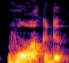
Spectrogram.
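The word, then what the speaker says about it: walked: डब्ल्यू एल के वॉक यहां पे जो हमारा एल है वो भी साइलेंट रहेगा। इसका भी उच्चारण नहीं करना। तो मीनिंग बनी वॉक्ड वॉक्ड।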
